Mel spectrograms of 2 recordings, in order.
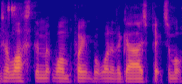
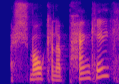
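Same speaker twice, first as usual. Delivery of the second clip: very high, squeaky, bad Dutch accent; 10 semitones higher than usual. Urged to do Dutch, the speaker quotes a line in a Goldmember Dutch accent. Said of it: "Go on, do Dutch then".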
